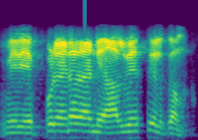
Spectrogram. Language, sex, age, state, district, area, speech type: Telugu, male, 30-45, Telangana, Mancherial, rural, conversation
